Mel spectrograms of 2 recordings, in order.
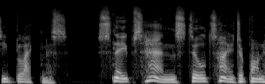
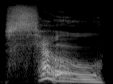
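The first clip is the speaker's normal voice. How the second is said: menacing Snape; slower than usual. A narrator's reading. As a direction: draw it out, dangerously controlled. Furious Snape confronts Harry.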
